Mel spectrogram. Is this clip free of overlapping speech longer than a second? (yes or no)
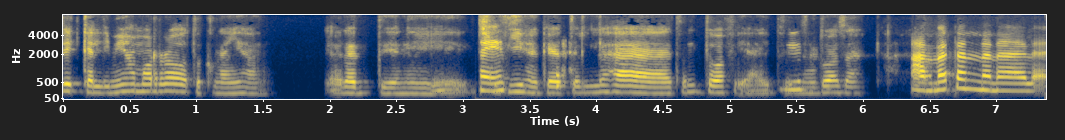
yes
